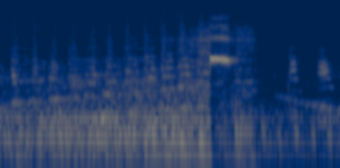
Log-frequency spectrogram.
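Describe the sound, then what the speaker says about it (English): A short, piercing whistle tone cuts in near the end of a TV game show round, briefly sounding over a busy background of music and noise. "I'm about to blow the whistle."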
